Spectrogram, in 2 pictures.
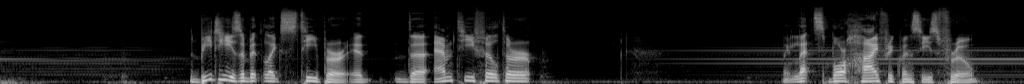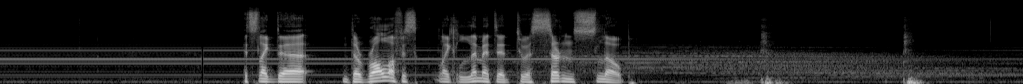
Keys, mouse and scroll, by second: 0.3 click, 3.0-4.3 drag, 4.6 click, 5.2 click, 19.3 click, 20.1 click.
